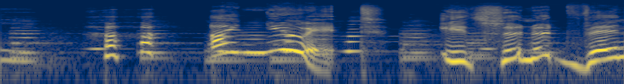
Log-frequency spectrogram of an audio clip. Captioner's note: laughs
